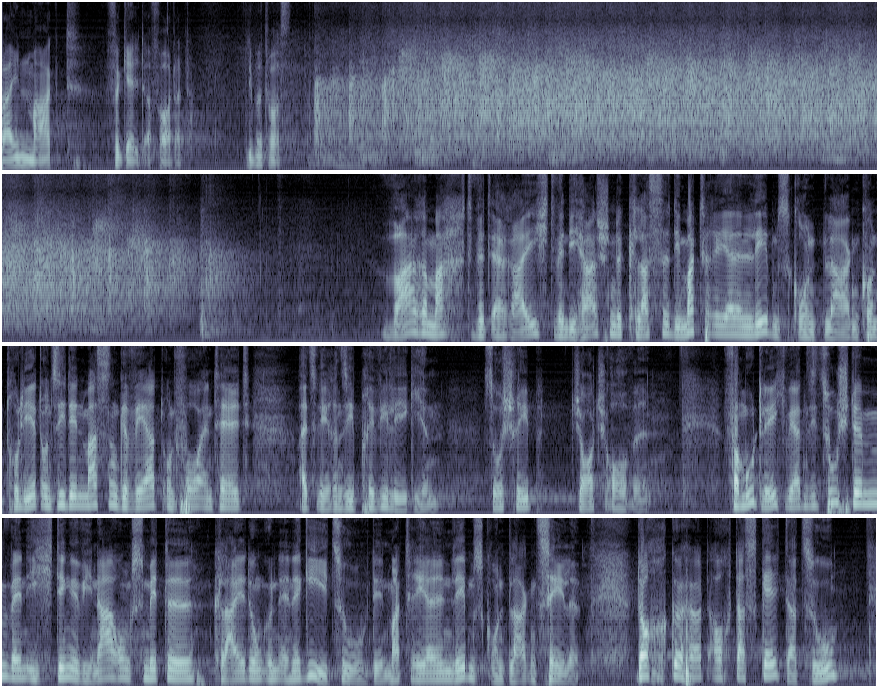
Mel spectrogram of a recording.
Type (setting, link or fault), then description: setting, live audience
